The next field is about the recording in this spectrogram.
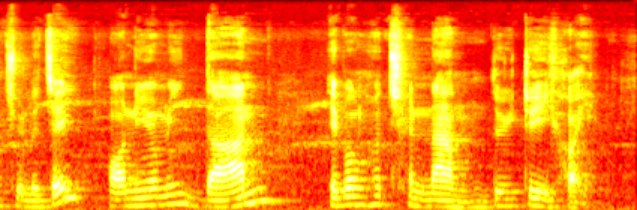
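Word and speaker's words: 男: দানশি, দানশি অর্থ হচ্ছে ছেলে।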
